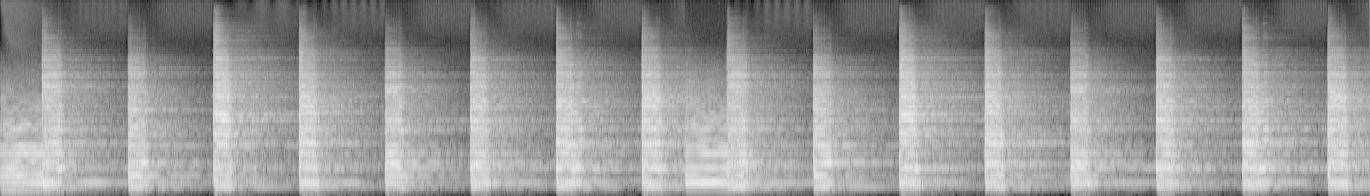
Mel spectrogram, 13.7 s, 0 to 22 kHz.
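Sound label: 140BPM D minor Guitar FX, Offbeat Dub Guitars; Antidote Advent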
